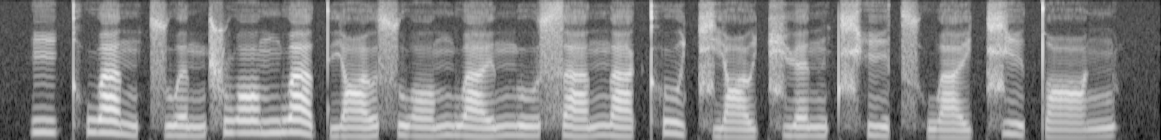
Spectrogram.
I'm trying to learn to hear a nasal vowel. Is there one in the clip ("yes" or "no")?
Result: no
